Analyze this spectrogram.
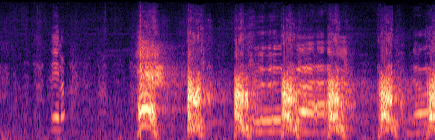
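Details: German Shepherd biting a training sleeve for the first time gives loud, harsh barks about every half second after a brief faint yelp, with little other sound.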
